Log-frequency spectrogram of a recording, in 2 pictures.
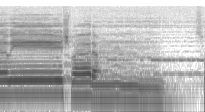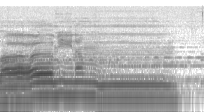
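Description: A man chanting Sanskrit invocation verses to a slow melody, in two long phrases of drawn-out held notes with a short breath between them about three to four seconds in.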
